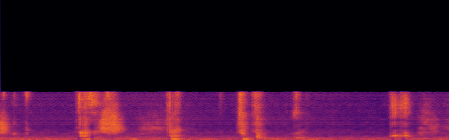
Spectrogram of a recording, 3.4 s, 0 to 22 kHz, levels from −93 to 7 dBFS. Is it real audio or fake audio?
fake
